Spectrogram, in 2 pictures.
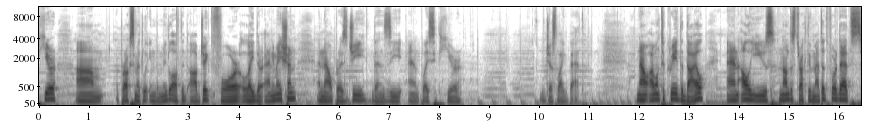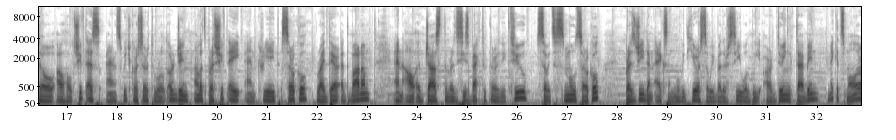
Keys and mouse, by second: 2.7 Tab, 6.0 g, 6.5 z, 9.8 click, 10.0-10.9 middle drag, 11.3 middle click, 11.6 z, 17.0 shift+s, 19.3 shift+a, 20.0 shift+a, 23.1-26.2 drag, 28.1 g, 28.4 x, 30.0 click, 30.3 shift+middle click, 30.8 middle click, 31.3 Tab, 31.8 s.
